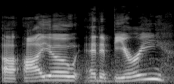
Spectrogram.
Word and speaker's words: Ayo Edebiri: that's going to star Ayo Edebiri, I believe is how you pronounce the actress's name.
